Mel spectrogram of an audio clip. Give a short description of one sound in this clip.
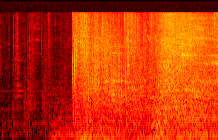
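An energy beam crackles and roars.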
